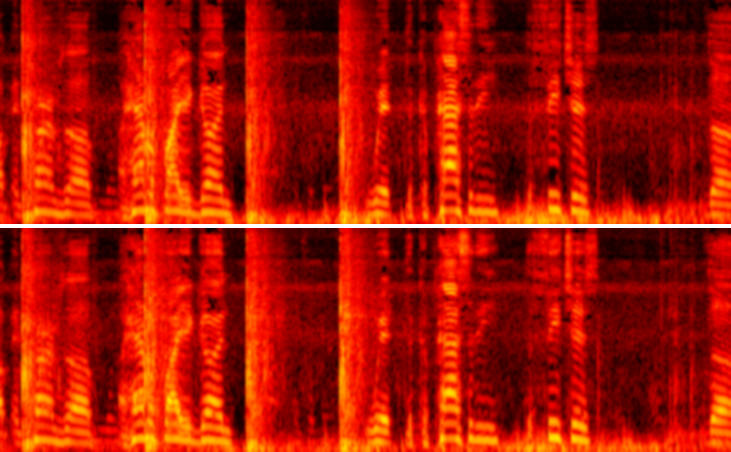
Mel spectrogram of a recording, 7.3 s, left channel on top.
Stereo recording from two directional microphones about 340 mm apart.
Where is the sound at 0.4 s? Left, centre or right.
Centre.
